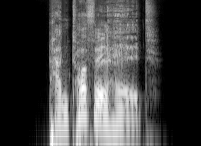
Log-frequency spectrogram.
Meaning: a henpecked guy
- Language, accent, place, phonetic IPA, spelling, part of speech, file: German, Germany, Berlin, [panˈtɔfl̩ˌhɛlt], Pantoffelheld, noun, De-Pantoffelheld.ogg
